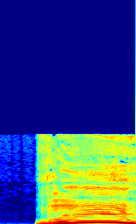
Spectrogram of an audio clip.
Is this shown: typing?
no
